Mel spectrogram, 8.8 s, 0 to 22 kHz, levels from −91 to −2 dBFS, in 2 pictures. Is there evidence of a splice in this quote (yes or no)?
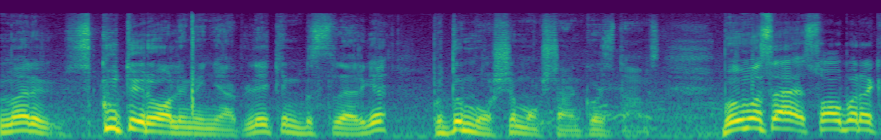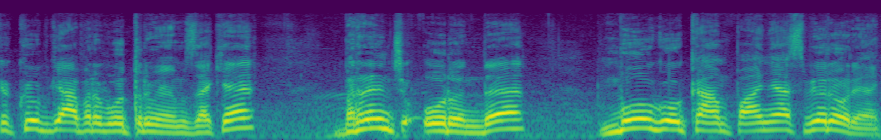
no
